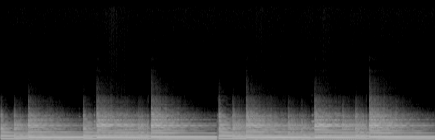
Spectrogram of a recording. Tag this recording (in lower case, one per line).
plucked string instrument
musical instrument
guitar
music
